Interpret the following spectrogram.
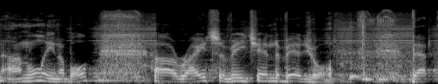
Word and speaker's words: unalienable: Declaration of Independence, the purpose is to protect the natural or unalienable, and that is the correct pronunciation, unalienable, rights of each individual.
